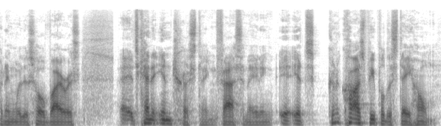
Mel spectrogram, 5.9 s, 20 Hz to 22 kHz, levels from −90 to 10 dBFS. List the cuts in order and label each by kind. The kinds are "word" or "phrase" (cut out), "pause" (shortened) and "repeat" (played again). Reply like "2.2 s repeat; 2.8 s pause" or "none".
1.5 s pause; 2.9 s word; 4.3 s pause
